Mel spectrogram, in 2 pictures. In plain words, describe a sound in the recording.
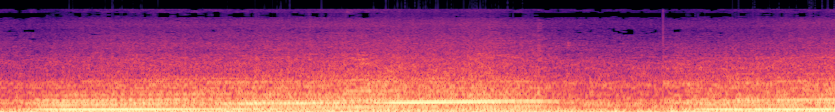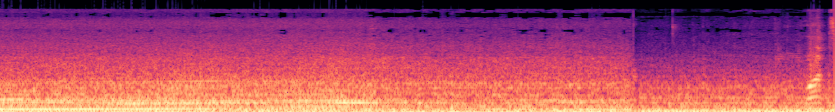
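A car engine hums with a low, steady rumble.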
